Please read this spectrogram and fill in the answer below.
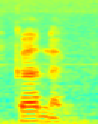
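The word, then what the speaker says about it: colonel: Take an example of kernel, C-O-L-O-N-E-L.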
